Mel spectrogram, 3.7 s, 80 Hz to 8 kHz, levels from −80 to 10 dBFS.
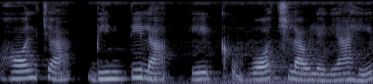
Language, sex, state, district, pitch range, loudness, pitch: Marathi, female, Maharashtra, Sindhudurg, 185-210 Hz, -32 LUFS, 195 Hz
